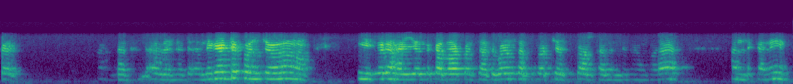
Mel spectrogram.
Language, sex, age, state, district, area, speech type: Telugu, female, 30-45, Andhra Pradesh, Visakhapatnam, urban, conversation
